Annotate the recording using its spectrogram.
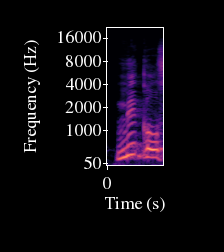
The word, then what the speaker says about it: Michal: And as the ark of the Lord in verse 16 came into the city of David, Michal, Saul's daughter, by the way, I think I'm pronouncing that right. I might not be. I don't think it's pronounced Michael. I think it's Michal. I could be wrong.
